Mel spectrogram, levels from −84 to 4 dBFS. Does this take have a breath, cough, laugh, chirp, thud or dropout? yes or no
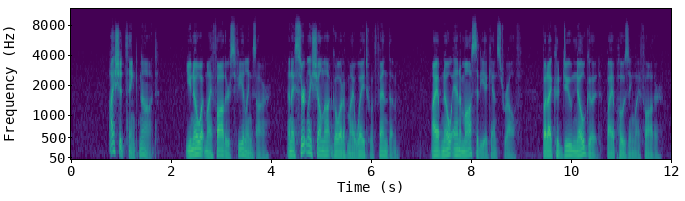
no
